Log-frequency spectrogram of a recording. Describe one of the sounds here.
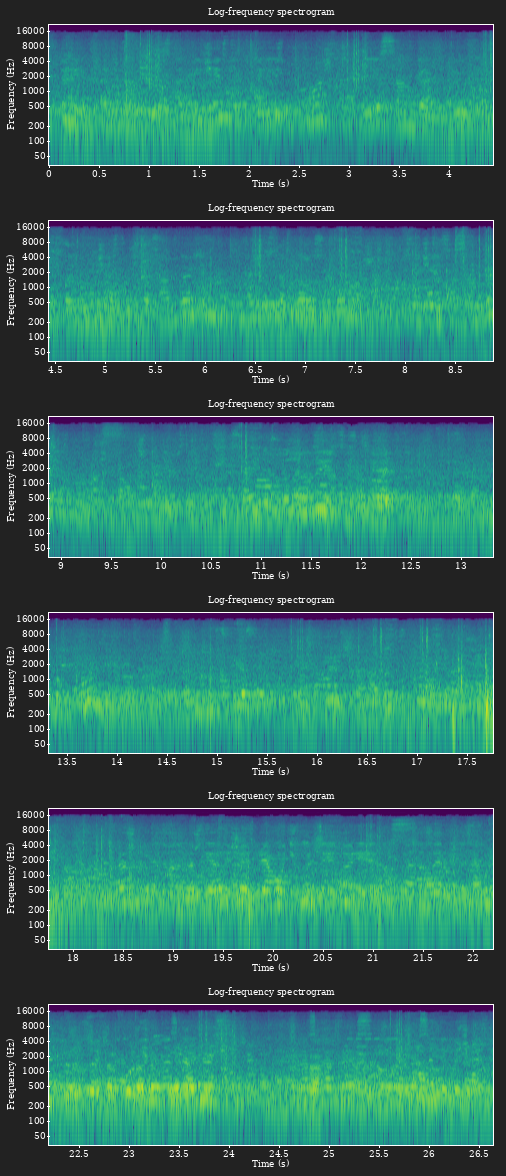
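A crowd murmurs and chatters all around in a busy room.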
